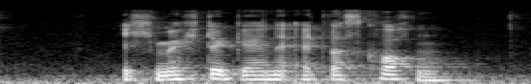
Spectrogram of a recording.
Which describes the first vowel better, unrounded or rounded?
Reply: unrounded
